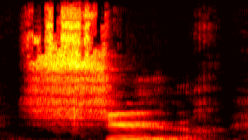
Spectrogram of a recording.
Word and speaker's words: sur: Então, por isso que o primeiro eu falei sur. E o R é um pouquinho pronunciado, tá?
